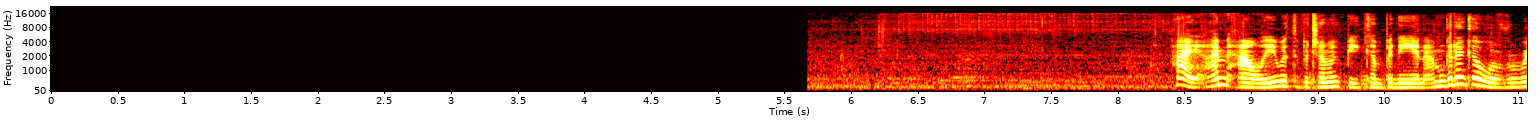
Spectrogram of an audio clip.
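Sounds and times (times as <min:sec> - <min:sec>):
faint steady hum: 0:05.7 - 0:11.0.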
